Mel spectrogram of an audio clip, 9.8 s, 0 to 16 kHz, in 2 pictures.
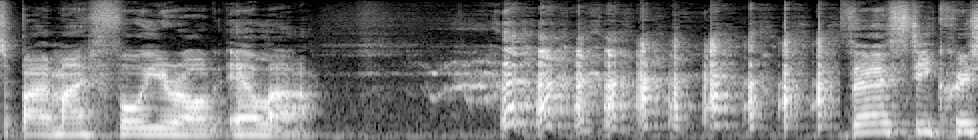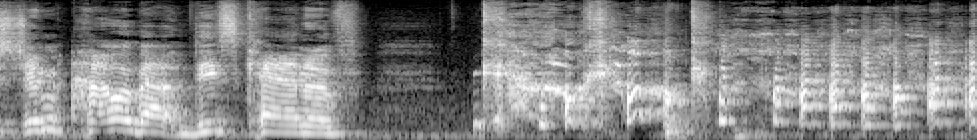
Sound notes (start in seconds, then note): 2.2 raucous laughter; 7.3 laughter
